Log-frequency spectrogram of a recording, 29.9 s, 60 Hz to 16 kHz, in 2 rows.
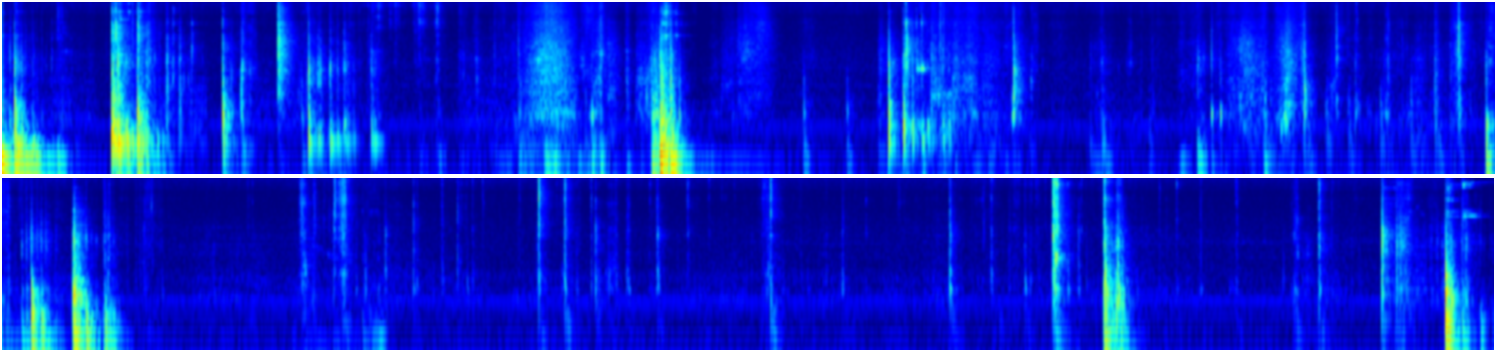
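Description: Metal parts and tools knocking and clattering on a workbench as a Bosch GSH 11 E demolition hammer is stripped down. Irregular knocks and thuds come thickly in the first half, the loudest about six and a half seconds in, then sparser small sharp clicks.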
